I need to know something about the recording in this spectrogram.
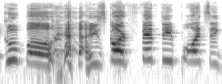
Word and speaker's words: Antetokounmpo: Hopefully I pronounce his name right. Everybody butchers it, but we still love it. Antetokounmpo, you're right. Antetokounmpo.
